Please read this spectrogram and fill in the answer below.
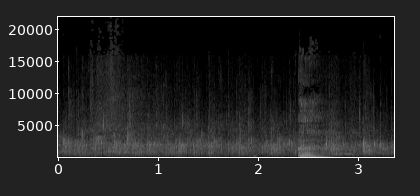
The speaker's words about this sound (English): Can we just clap one more time? Because this is awesome.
